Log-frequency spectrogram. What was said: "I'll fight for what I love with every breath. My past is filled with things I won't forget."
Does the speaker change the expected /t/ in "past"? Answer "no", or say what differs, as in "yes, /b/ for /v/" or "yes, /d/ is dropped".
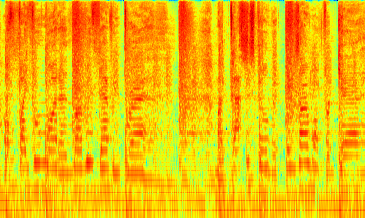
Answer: yes, /t/ is dropped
